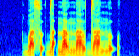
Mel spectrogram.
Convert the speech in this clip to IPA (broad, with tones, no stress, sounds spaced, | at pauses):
b ä̰˦˨ s ʊ˦ ʔ d ä˦ ʔ n a̰˦˨ ʊ̯ n a˨ ʊ̯ d ä˨ n ʊ˦ ʔ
